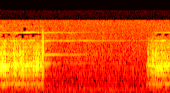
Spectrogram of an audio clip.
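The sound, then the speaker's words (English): A telephone rings in two bright, trilling bursts, the first about half a second long, followed by a quieter gap. The second ring starts near the end and is cut off. “Because the four numbers I just dialed make your own phone ring.”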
